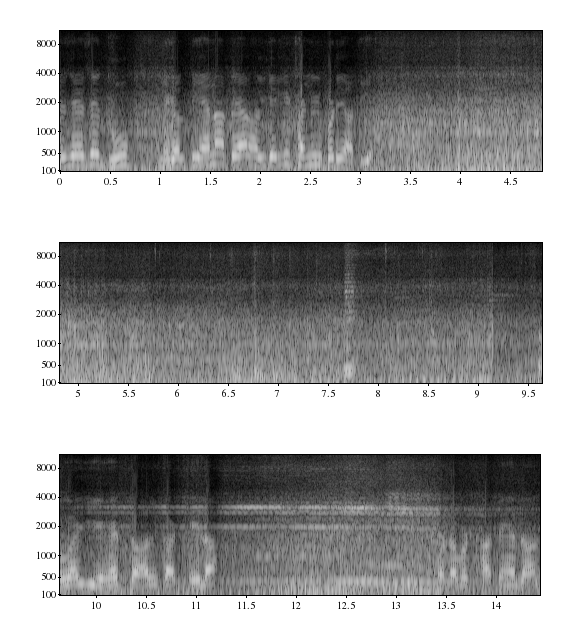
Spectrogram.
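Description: A motorcycle engine rumbles steadily while riding along a road.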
